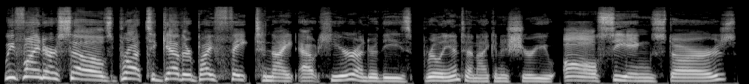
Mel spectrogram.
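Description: Woman acting a haughty, high-pitched warrior woman preaching. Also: very animated, unhurried, no echo. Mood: grandly preaching. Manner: declamatory, haughty, scolding. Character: bold bluffing young warrior woman posing as stern priest. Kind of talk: fantasy audiobook character acting.

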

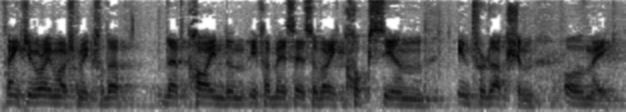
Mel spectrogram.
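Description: A man's voice: mid-range voice, steady tone, a bit bright. Courteous Norwegian-born man lecturing. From Norway. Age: 50s. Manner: measured, courteous, lightly humorous. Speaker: guest lecturer. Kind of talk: lecture opening.

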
